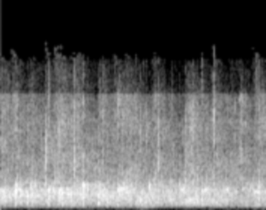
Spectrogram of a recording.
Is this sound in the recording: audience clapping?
yes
